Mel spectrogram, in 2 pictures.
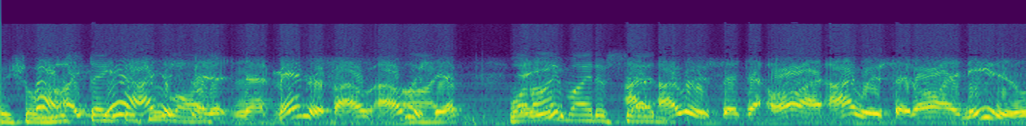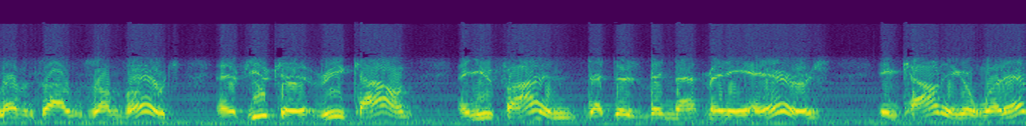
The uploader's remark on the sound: then open phones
